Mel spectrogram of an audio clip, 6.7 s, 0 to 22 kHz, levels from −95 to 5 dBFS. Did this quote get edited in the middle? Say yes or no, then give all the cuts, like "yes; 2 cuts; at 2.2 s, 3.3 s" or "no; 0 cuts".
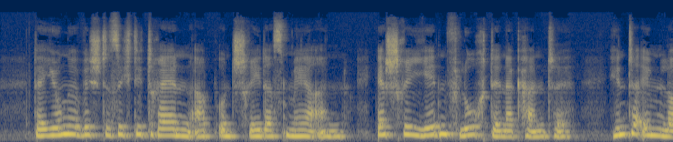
yes; 1 cut; at 3.6 s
